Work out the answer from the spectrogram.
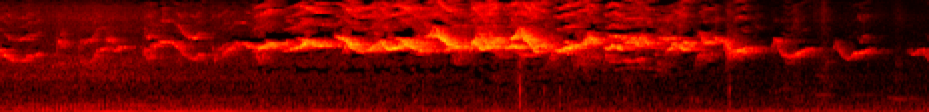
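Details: Brood of captive-raised ultramarine grosbeaks in full song, a rapid, dense chatter of high, wavering whistled notes that swells in the middle and tapers off toward the end.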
